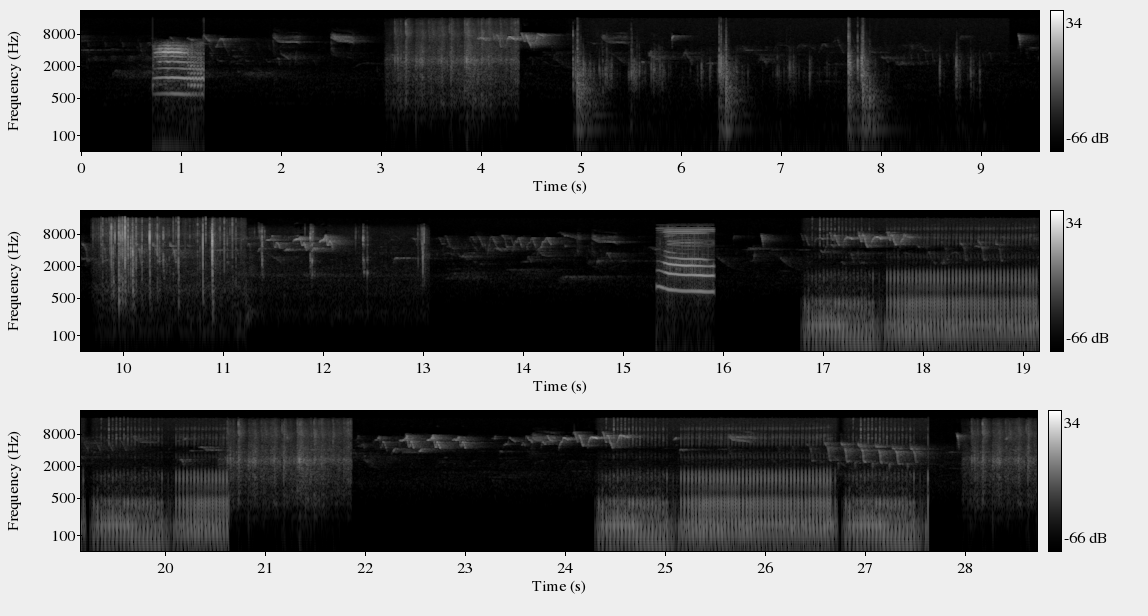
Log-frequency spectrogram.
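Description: A cat purring in two long stretches in the second half, each about three to four seconds, with two short meows, one near the start and one about halfway. Birds chirp faintly and soft rustles come between.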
